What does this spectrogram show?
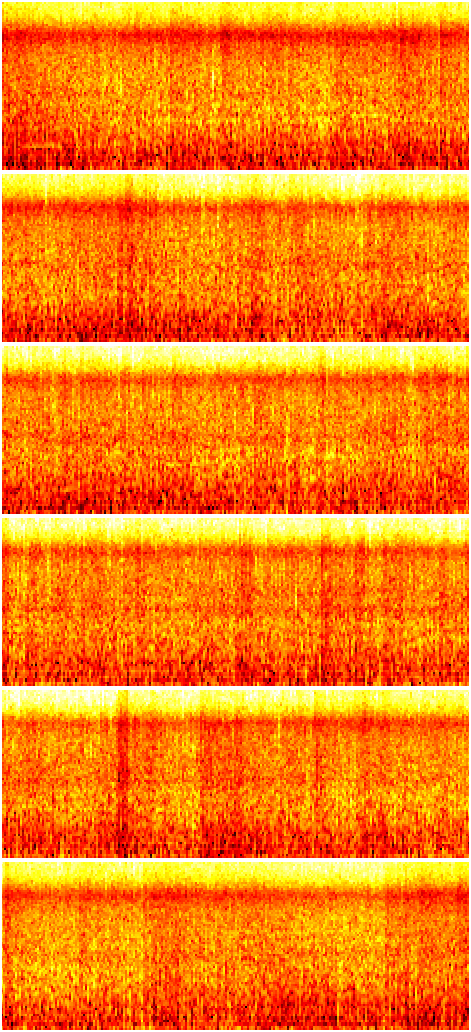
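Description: Heavy rain pouring steadily onto leaves, roofs and a wet paved path, an even, unbroken rush of sound.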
